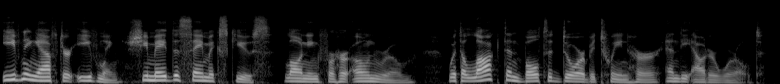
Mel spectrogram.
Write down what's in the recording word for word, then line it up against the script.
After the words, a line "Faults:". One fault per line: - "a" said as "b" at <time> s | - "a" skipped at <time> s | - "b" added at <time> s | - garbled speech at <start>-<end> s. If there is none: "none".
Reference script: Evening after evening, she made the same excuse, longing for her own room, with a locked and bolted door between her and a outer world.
Evening after evening, she made the same excuse, longing for her own room, with a locked and bolted door between her and the outer world.
Faults:
- "a" said as "the" at 6.8 s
